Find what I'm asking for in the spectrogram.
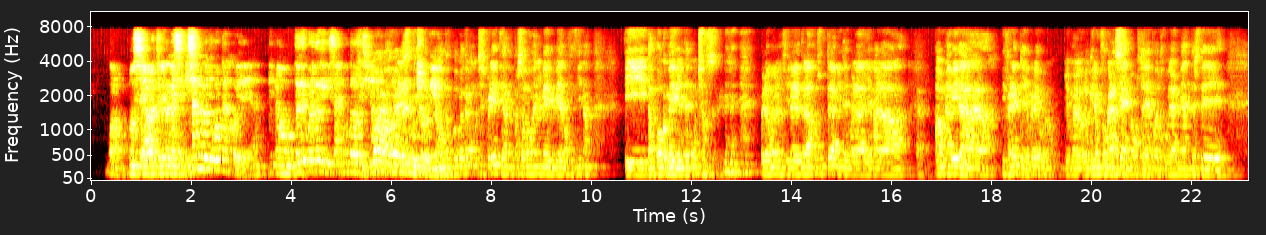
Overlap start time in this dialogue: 5.6 s

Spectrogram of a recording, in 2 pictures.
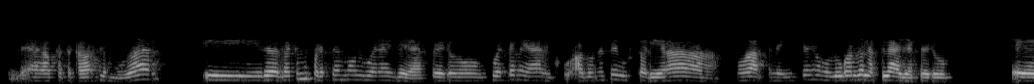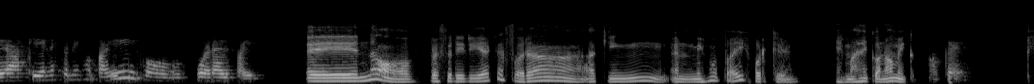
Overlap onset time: none

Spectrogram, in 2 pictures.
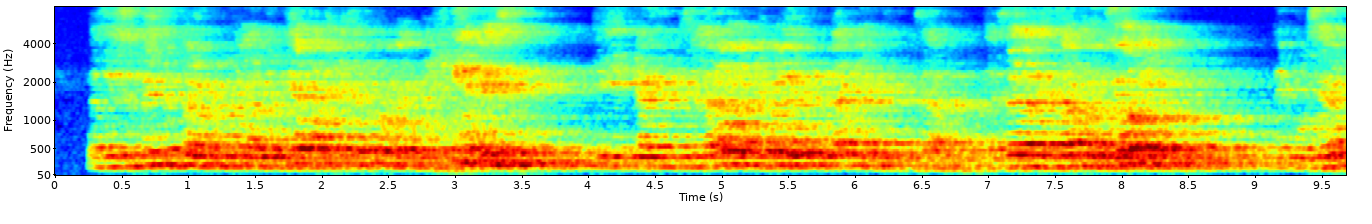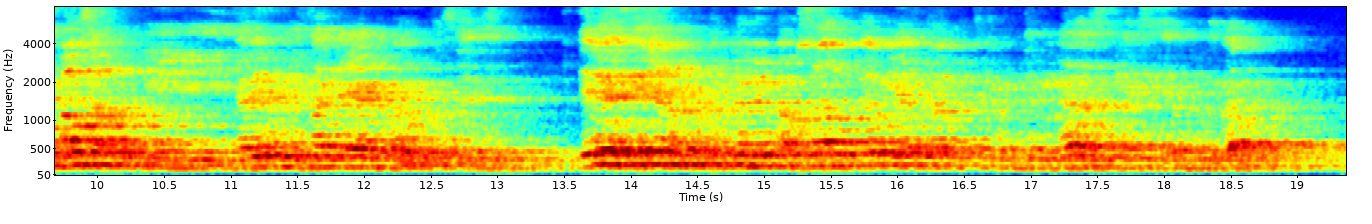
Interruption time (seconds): none

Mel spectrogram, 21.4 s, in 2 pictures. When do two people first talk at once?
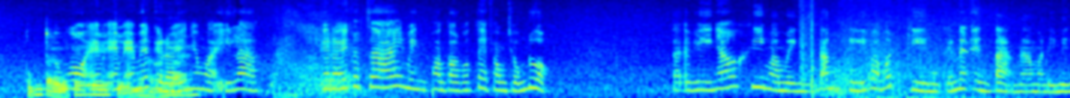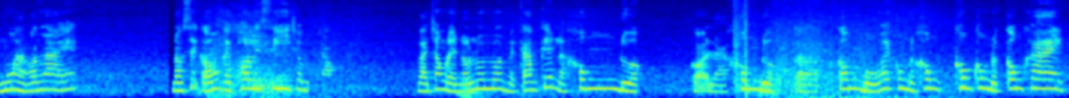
0.6 s

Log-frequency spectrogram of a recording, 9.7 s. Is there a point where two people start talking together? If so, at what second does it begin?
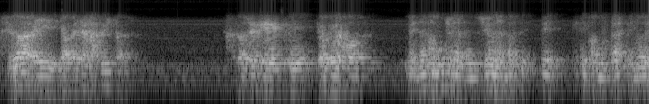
none

